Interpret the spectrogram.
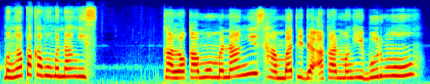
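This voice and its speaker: An actress dubbing a young empress in a historical drama, speaking in a wry, thoughtful way. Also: female voice, extremely high pitch, brisk, fairly bright tone, dry recording. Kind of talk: Indonesian drama dub.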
